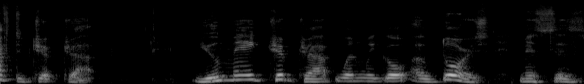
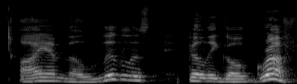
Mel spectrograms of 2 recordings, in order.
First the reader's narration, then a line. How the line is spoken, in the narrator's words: exclaimed Ramona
